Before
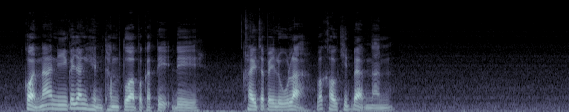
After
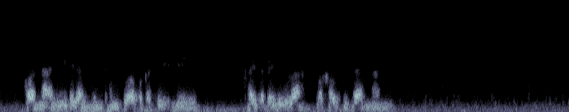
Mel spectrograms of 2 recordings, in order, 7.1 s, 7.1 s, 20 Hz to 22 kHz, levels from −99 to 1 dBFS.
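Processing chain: spectral contrast raised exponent 3.1; whisperiser; gain -4 dB

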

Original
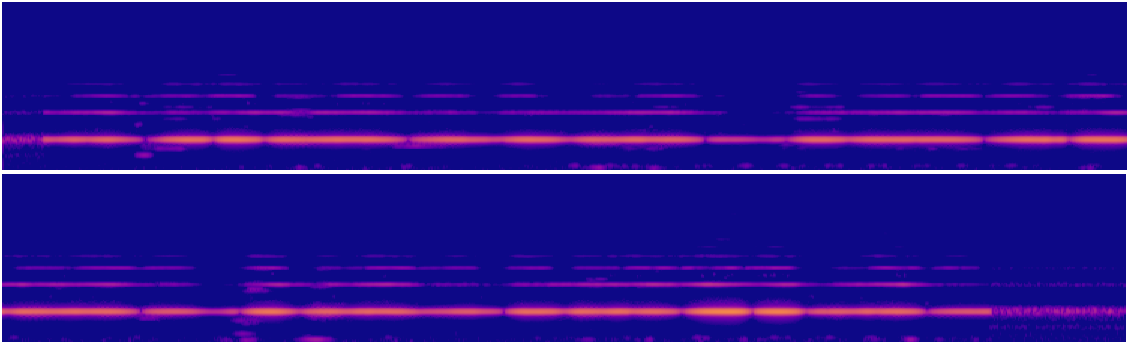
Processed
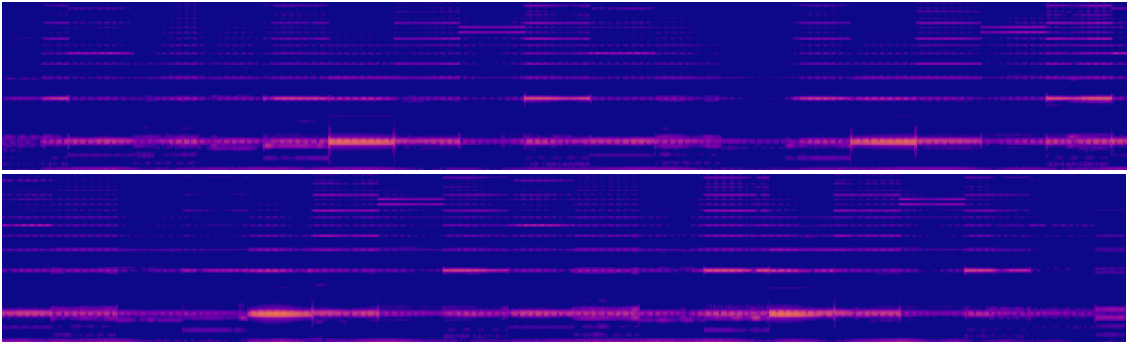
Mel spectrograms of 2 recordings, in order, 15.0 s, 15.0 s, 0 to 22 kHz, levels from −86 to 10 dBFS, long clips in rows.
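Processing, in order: frequency quantiser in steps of 2 st; in parallel at -1.5 dB: limiter -26.5 dBFS, peak gain reduction 8 dB; on the sum: Schroeder reverb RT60 0.54 s, combs from 31 ms, DRR 8.5 dB; sample-and-hold 32×; on a send: feedback echo 0.342 s, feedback 53%, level -8 dB; on the sum: stepped resonator 2.3 Hz 160–680 Hz; gain +1 dB

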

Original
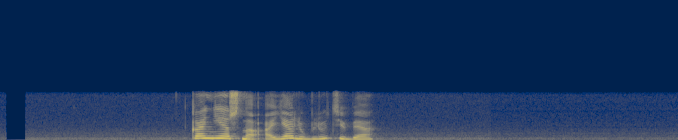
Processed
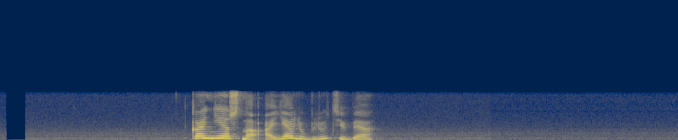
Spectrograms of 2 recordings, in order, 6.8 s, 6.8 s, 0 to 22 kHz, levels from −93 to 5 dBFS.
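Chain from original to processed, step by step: bell 1100 Hz +7.5 dB 2.6 oct

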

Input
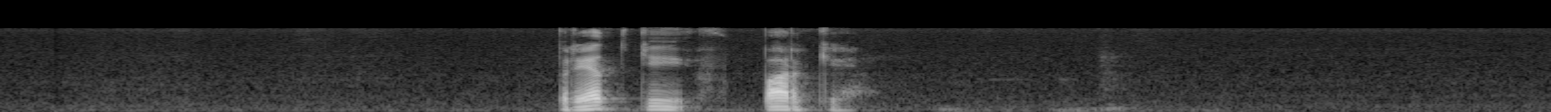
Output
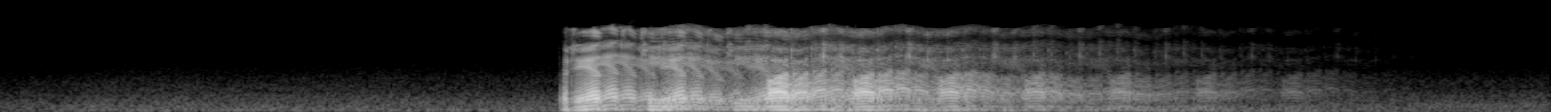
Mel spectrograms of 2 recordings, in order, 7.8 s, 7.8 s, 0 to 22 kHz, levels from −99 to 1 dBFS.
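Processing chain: low-pass opened by the level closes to 430 Hz, open at -23.5 dBFS; vibrato 1.2 Hz 7.1 cents; on a send: feedback echo 0.428 s, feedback 45%, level -4.5 dB; on the sum: warbling echo 94 ms, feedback 62%, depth 197 cents, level -6 dB

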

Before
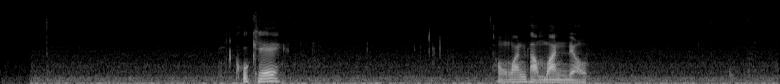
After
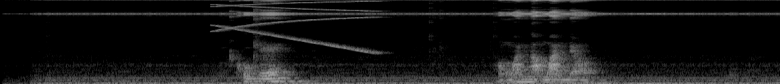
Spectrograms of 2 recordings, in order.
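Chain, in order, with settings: painted sound fall, 2.1–3.75, 1600–6400 Hz -31 dBFS; shoebox room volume 480 m³, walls furnished, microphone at 4.4 m; careless resampling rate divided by 4×, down none, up zero stuff; gain -14 dB

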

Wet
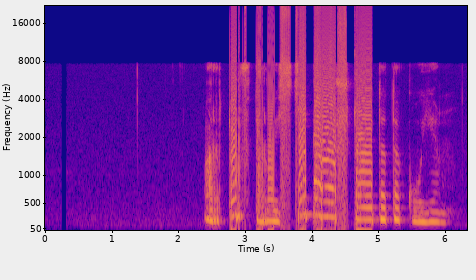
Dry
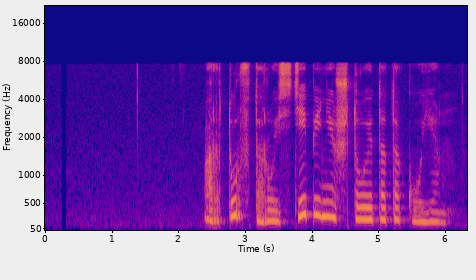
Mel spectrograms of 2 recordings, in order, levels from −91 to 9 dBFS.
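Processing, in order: dynamic EQ 250 Hz, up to +5 dB, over -31 dBFS, Q 2.1; 2.73–4.93 wrapped overs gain 16 dB; gain +4.5 dB

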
